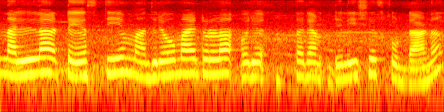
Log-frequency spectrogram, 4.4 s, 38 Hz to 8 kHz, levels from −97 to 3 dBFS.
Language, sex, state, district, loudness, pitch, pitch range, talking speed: Malayalam, female, Kerala, Kollam, -15 LUFS, 220 Hz, 205-240 Hz, 110 wpm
